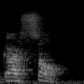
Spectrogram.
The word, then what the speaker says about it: garçon: It's a mark that looks essentially like a comma placed beneath the letter C in the spelling of French, Portuguese, and Spanish to indicate that the letter is to be pronounced S, as in the French word garçon.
